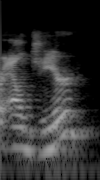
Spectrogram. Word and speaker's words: Allgeier: Tyler Allgeier.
